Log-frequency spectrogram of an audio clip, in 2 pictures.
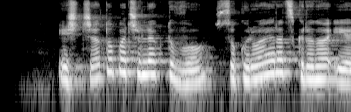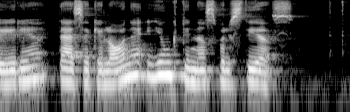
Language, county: Lithuanian, Alytus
